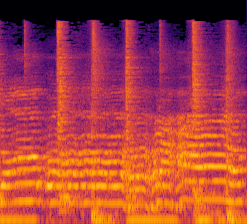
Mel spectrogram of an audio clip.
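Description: Reggae music played loud, with a singer holding long notes, sliding up in pitch partway through, over a heavy bass line and a steady drum beat.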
